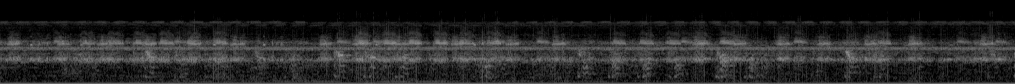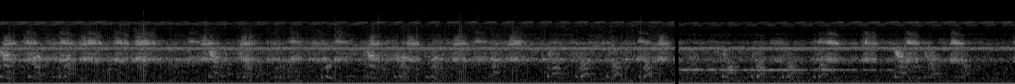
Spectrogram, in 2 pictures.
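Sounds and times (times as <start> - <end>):
frog chorus croaking: 0.0 - 20.2
shrill droning hum: 17.0 - 19.4.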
